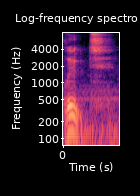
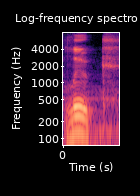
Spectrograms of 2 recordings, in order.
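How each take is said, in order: First: The name ends with a t sound. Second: The name ends with a k sound. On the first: "it was with the t sound. So it was like loot" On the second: "saying Luke with the k"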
